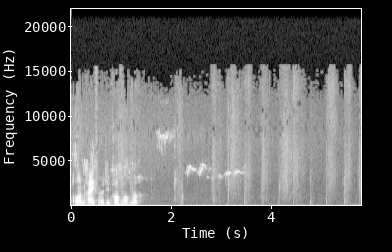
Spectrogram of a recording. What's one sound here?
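Footsteps crunch on dry leaves and undergrowth.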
